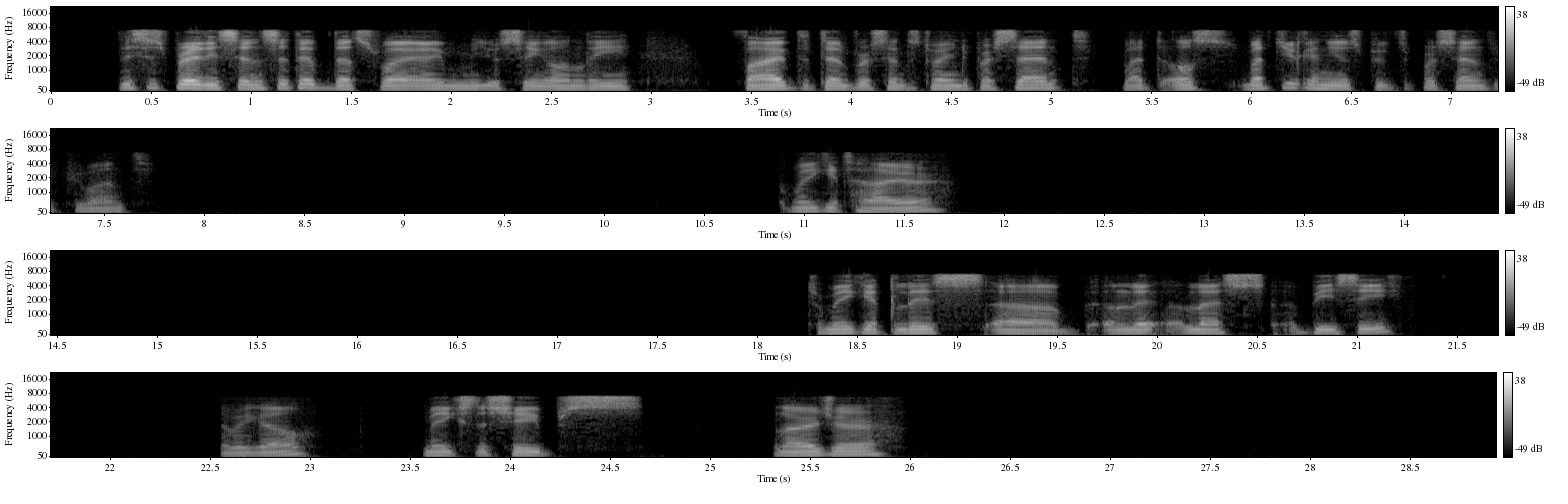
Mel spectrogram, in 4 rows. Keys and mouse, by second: 0.2 F9, 13.6-15.1 middle drag, 15.6-17.4 middle drag, 18.1 F9, 23.6-26.7 middle drag, 27.1-28.9 middle drag.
